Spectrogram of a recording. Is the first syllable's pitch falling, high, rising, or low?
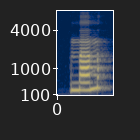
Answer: rising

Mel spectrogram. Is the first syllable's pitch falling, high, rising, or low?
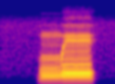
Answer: high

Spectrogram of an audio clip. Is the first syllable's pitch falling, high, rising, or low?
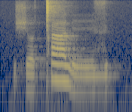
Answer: low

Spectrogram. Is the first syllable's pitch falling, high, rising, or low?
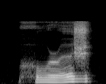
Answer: low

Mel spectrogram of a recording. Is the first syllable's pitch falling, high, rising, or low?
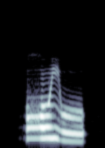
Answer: high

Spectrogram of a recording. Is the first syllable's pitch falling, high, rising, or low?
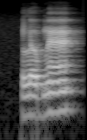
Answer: low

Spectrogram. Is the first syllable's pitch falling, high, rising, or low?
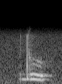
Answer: falling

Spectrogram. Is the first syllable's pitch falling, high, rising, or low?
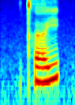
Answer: rising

